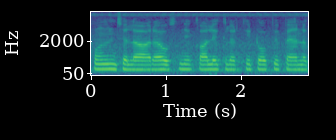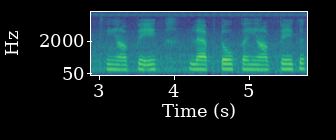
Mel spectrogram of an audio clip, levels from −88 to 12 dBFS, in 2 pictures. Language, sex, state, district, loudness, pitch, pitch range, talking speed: Hindi, female, Haryana, Rohtak, -17 LUFS, 195 Hz, 185-200 Hz, 210 wpm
